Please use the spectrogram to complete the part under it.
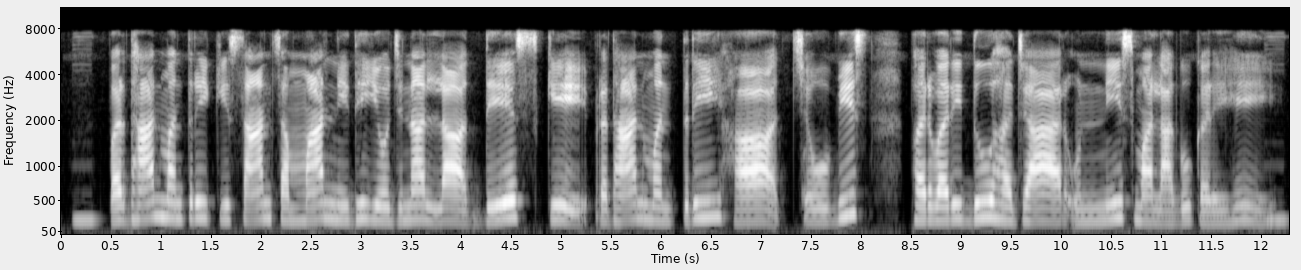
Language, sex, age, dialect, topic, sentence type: Chhattisgarhi, female, 18-24, Eastern, agriculture, statement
